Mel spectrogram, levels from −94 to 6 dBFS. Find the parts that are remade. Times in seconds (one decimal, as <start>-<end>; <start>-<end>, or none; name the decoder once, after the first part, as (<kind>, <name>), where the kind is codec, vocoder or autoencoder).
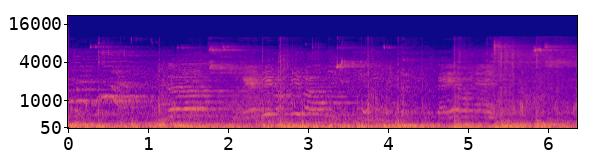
1.6-2.4 (vocoder, Vocos); 4.7-6.4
